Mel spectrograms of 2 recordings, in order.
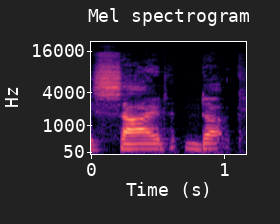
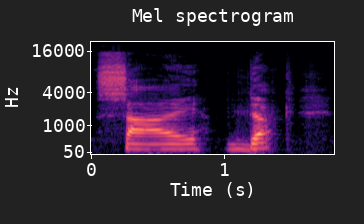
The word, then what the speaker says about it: Psyduck: Make sure I say it right, because apparently I say side duck, and it's Psyduck.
